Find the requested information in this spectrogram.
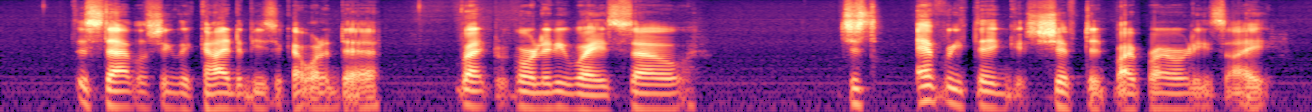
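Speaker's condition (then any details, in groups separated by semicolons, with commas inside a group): Duchenne muscular dystrophy; too weak to walk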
